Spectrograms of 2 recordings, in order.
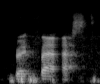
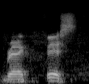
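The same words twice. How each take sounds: First: The second syllable sounds like the word fast. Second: The second syllable sounds like the word fist. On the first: The speaker calls it wrong. "I know it's difficult because the word this fast" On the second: The speaker calls it right. "but it's actually breakfast like this, a fist"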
